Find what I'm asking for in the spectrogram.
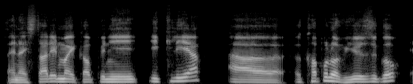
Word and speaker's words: Iklia: I hope I pronounced that correctly. – Yes, that's perfect, Adrian. Thank you so much. The name of the company is Iklia.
